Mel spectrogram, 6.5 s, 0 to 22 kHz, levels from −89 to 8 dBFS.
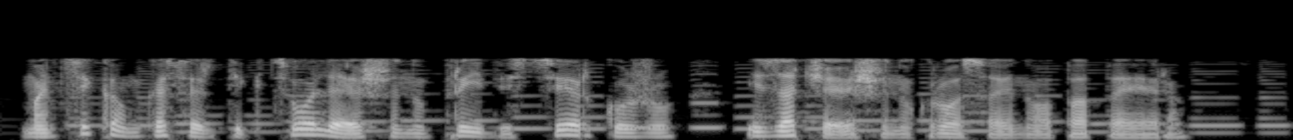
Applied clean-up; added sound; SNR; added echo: classical method spectral subtraction.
